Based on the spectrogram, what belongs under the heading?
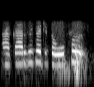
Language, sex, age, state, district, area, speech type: Malayalam, female, 18-30, Kerala, Idukki, rural, conversation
